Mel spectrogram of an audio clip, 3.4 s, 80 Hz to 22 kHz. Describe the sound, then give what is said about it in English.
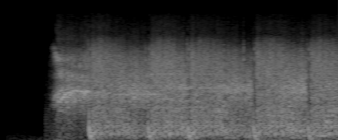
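After a moment of silence, a loud, dense roar kicks in and a string of about five or six gunshots cracks through it at a steady, evenly spaced rhythm, in a trailer for the Universal Pictures film Halloween 2. “I shot him 6 times. I shot him in the heart.”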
